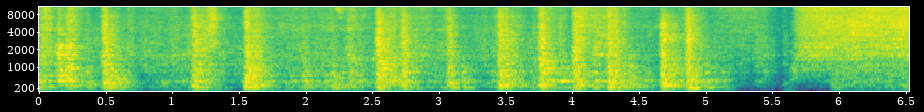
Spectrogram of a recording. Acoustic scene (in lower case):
kitchen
